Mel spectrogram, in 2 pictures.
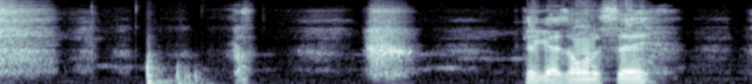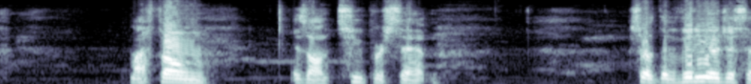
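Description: A man talks calmly and close by, a little out of breath.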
